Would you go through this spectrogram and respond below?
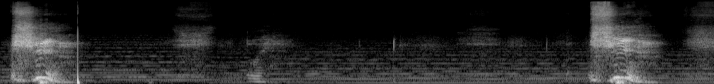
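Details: Two loud, explosive sneezes with faint background music, induced by putting kalanchoe juice in the nose as a folk remedy for a stuffy nose.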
